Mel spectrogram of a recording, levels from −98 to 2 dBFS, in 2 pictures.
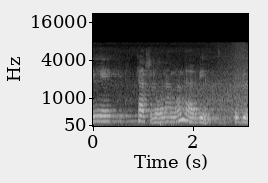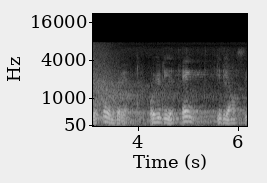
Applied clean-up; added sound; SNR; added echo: none; Car passing by; 18 dB; reverberation time 2.4 s.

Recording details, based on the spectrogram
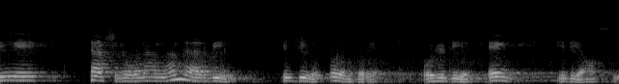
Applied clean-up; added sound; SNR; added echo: neural separator model SepFormer DNS4.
